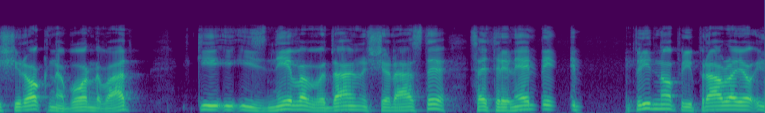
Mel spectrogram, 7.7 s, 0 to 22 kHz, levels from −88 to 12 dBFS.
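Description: A short stall from a late packet hits this speech at 5.05 to 5.10 s: for about 20 ms the sound just before is held on with a faint buzz or dip, then the speech resumes exactly where it stopped, so nothing is lost but everything after arrives 20 ms later. The stretch points to a packet arriving after its playout time, so the jitter buffer ran dry and the receiver extended the last sound until the packet came.

A call audio freeze follows three times in quick succession, at 5.31 to 5.45 s, 5.48 to 5.74 s and 5.77 to 6.29 s, each longer than the last: about 110, 230 and 490 ms of filler. In each, the last sound carries on as a fading buzz or hiss rather than dropping to silence, and the speech then continues from the point where it froze, so these pauses add nearly 0.85 s of delay without removing any speech. The likely cause is a burst of packets held up in transit, emptying the jitter buffer repeatedly until they arrived. 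The call path uses Opus, and its top end stops around 8 kHz.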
